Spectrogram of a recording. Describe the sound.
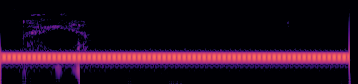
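A steady, unbroken telephone dial tone hums at a single mid pitch for nearly two seconds, then cuts off abruptly with a click as a call is placed; faint voices murmur underneath.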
